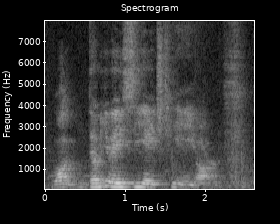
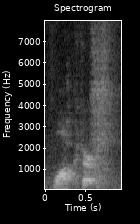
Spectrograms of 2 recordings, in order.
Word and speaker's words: Wachter: Lady Wachter, W-A-C-H-T-E-R. Slowly again. It's German. and W-A-C-H-T-E-R. Walked her.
